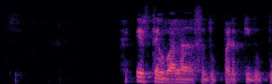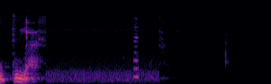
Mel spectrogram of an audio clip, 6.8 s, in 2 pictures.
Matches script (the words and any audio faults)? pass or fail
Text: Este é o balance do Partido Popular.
fail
